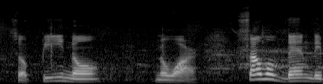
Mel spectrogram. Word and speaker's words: Pinot Noir: need to pronounce the peanut the t so pinot noir some of them they pronounce it pinot noir which both of them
